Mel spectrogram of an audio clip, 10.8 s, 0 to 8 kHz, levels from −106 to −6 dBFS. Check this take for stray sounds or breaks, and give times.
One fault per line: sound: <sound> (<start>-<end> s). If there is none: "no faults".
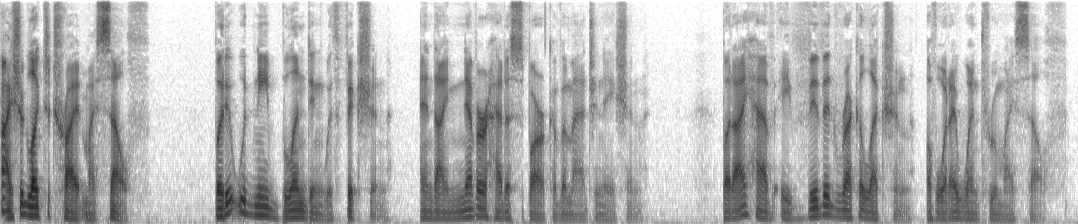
no faults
